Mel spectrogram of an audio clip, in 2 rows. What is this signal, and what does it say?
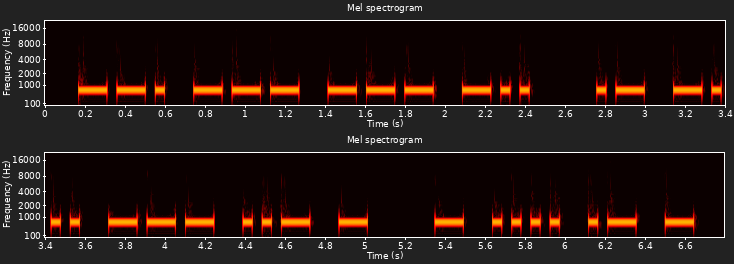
Morse code, heard as a keyed tone, about 25 wpm, 700 Hz. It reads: GOOD ABOUT THAT
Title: Sentences from Top 1000 Words - Review Part 5 - 25wpm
